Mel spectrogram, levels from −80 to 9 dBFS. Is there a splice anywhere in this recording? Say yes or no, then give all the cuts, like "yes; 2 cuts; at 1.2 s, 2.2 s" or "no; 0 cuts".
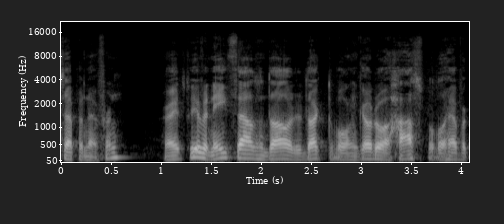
yes; 1 cut; at 1.2 s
